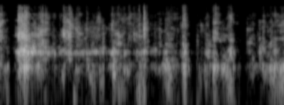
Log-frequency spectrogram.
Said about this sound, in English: I'm taking a piece of paper. This is just standard paper. And I'm going to crumple it. Yep. And I'm thinking about, I'm giving my intent while I'm crumpling it.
